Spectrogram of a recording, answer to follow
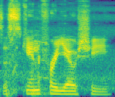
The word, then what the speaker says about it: Yoshi: So I watched this UK streamer and I found out that he pronounces it Yashi instead of Yoshi.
